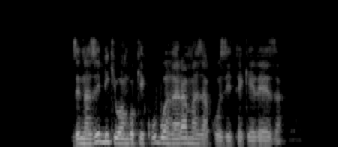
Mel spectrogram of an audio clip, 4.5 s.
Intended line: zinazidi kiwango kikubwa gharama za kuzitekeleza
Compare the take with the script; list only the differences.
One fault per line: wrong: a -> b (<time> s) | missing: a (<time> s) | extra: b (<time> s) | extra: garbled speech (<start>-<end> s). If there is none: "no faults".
no faults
